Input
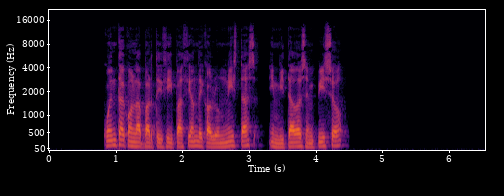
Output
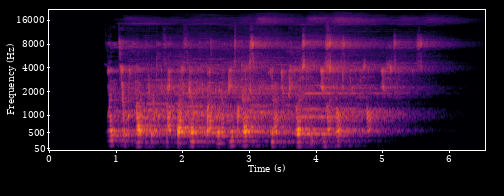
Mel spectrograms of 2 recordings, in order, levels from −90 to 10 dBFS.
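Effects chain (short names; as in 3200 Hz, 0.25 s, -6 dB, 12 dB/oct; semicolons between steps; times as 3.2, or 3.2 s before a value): ripple EQ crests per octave 1, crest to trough 15 dB; LFO high-pass sine 5 Hz 570–7100 Hz; delay with a stepping band-pass 0.456 s, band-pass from 1100 Hz, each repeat 1.4 oct, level -1 dB; shimmer reverb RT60 1.6 s, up +12 st, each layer -8 dB, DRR 4.5 dB; gain +3 dB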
